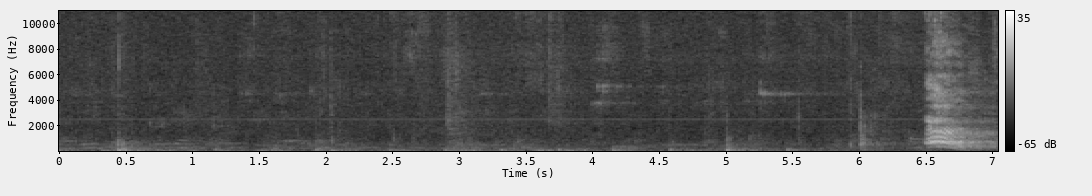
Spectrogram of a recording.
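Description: Bare feet thud and slap on a wooden floor.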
